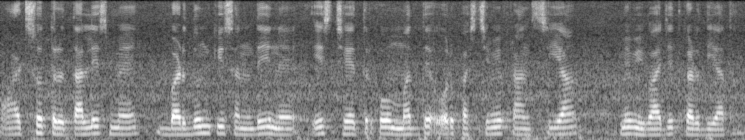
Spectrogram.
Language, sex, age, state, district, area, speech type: Hindi, male, 30-45, Madhya Pradesh, Harda, urban, read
